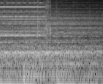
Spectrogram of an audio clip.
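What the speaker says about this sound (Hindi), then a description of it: "हॉस्पिटल से फोन है।" An old-style telephone bell rings steadily and loudly in a Hindi crime drama, a sustained metallic ringing that fills the moment with no talking over it.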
